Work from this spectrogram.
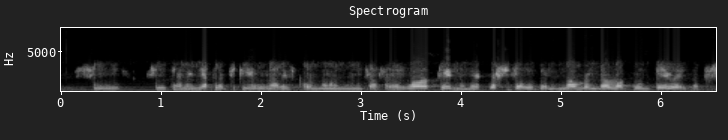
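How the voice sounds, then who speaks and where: At a moderate pace, the voice makes big swings in loudness over noticeable background noise. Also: woman. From Mexico, Guanajuato (Cortazar). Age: old. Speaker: radio caller, elderly sponsor. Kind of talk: casual phone chat. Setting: phone call. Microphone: dropped phone line.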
